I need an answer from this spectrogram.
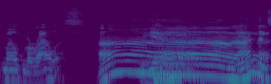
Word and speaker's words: Morales: See, I thought it was like a play on morals.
